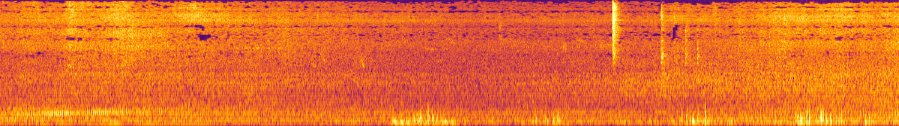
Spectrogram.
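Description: Low traffic rumble and passing vehicles with a few sharp clicks; no bird or other animal voice can be heard.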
